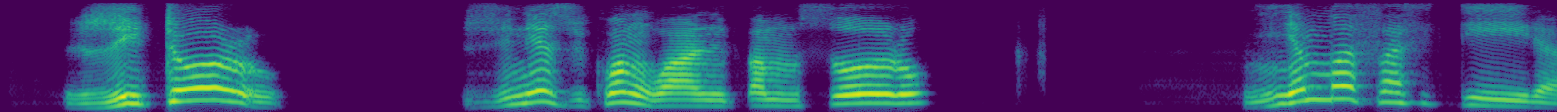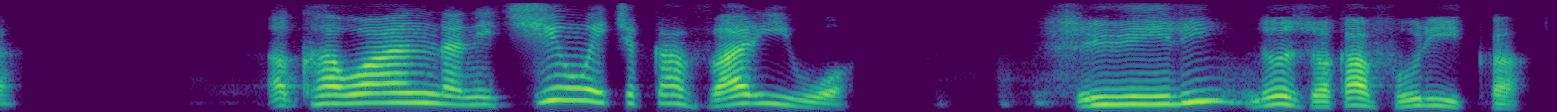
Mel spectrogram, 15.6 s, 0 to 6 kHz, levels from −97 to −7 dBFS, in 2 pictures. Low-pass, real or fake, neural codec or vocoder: 5.4 kHz; fake; codec, 24 kHz, 0.5 kbps, DualCodec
